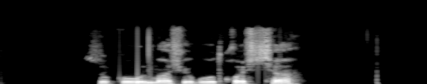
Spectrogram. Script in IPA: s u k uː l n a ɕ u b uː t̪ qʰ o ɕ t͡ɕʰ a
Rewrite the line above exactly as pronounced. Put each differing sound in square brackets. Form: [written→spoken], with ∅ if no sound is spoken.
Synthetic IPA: s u k uː l [n→m] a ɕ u b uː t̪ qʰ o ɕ t͡ɕʰ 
